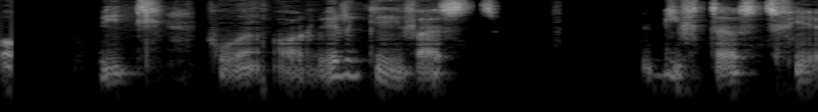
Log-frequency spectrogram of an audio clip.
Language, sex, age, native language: Icelandic, male, 9, Polish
